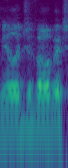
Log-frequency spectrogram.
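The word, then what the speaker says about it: Milla Jovovich: Mila Jovovich and her weird nipples are going to be Mila in it.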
